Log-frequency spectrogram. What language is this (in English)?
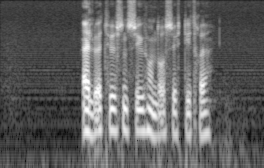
Norwegian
